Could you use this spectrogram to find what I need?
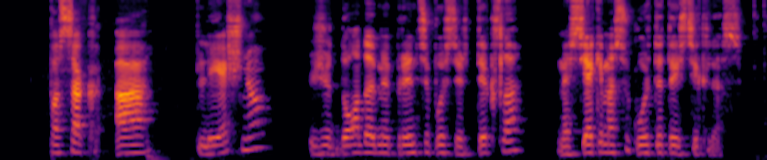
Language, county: Lithuanian, Vilnius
